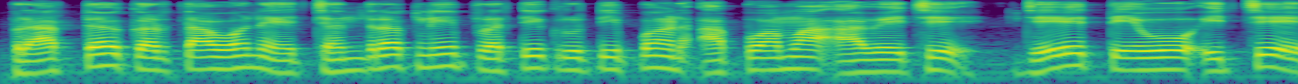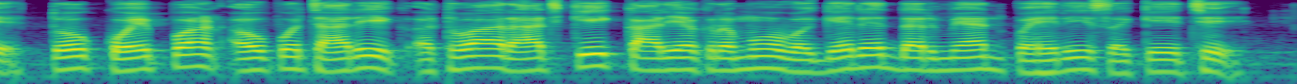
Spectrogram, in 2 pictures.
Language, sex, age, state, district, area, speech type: Gujarati, male, 18-30, Gujarat, Surat, rural, read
